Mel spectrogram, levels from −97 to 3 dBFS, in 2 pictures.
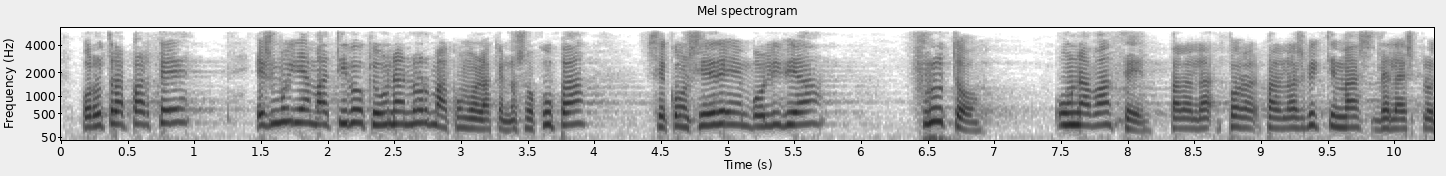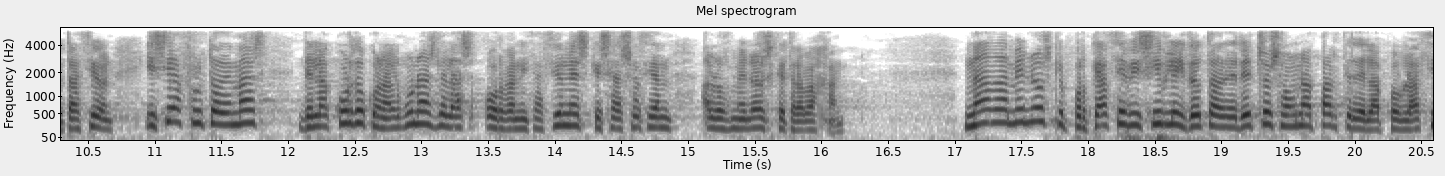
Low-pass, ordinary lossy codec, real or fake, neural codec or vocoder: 5.4 kHz; none; fake; vocoder, 22.05 kHz, 80 mel bands, WaveNeXt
